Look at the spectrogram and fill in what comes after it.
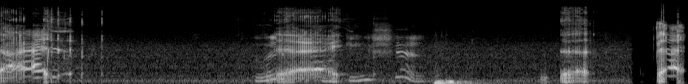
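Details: Burping from a VTuber during a stream, from a burp compilation: several loud, drawn-out voiced burps with short pauses between them; ordinary belching.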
